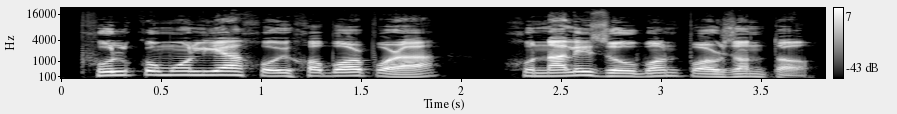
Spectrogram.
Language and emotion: Assamese, neutral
